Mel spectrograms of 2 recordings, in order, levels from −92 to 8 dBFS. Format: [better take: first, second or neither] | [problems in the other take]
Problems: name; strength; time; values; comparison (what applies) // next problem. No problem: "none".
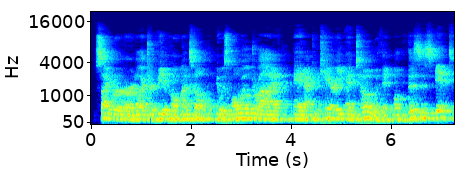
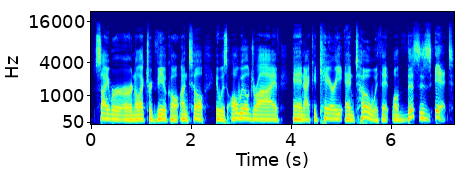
second | room echo; noticeable; dies away in 1 s // off-mic speech; far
